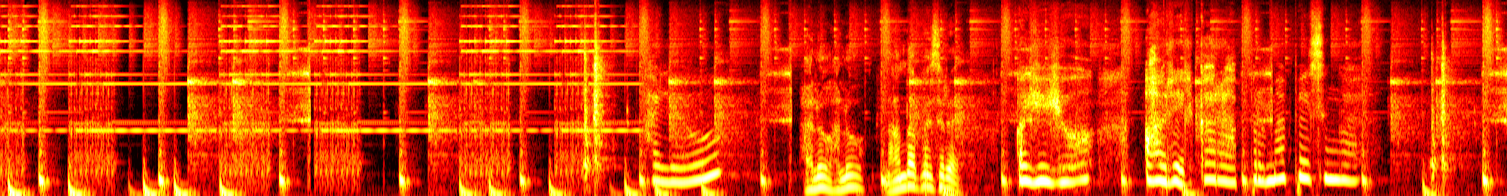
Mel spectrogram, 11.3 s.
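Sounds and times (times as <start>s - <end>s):
old-style telephone bell ringing: 0.0s - 6.0s
steady rhythmic low thumping beat: 0.0s - 11.3s
speech: 4.9s - 10.3s.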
